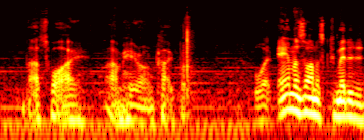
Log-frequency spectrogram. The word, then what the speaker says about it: Kuiper: we need Amazon satellites so this is Amazon Kuiper even though it's spelled Cooper let's say how they say it Kuiper anyways Amazon Kuiper um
